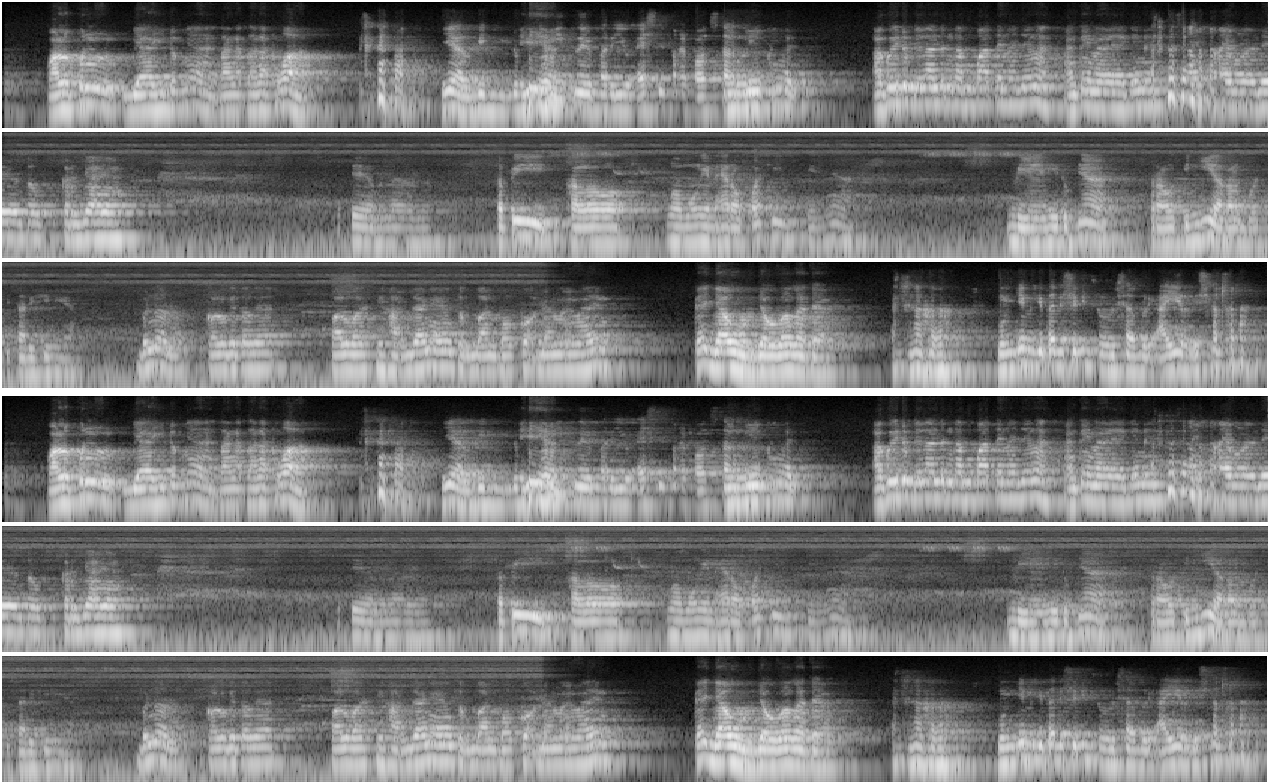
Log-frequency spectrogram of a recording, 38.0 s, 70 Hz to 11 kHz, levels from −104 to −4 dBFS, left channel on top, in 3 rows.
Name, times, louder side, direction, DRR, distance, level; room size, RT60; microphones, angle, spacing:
voice 1, 0.4-3.1 5.2-5.6 7.2-8.0 8.7-11.6 11.9-13.9 26.7-28.1 28.6-31.5 32.2-33.7, equal, 5° right, 6 dB, 1.2 m, -23 dB
voice 2, 3.6-4.0 4.4-7.8 11.5-12.2 16.1-17.0 17.6-18.9 19.3-21.2 22.7-23.8 24.1-26.0 34.2-34.8 35.3-37.8, left 1 dB, 55° left, 4 dB, 2.9 m, -26 dB
sound 1, 12.6-30.7, right 2 dB, 80° right, 3.5 m, -44 dB
23.0 x 22.0 x 8.9 m, 1.4 s
head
